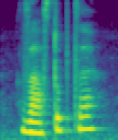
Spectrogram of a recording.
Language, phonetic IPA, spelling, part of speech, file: Czech, [ˈzaːstupt͡sɛ], zástupce, noun, Cs-zástupce.ogg
- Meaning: 1. proxy 2. representative, delegate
